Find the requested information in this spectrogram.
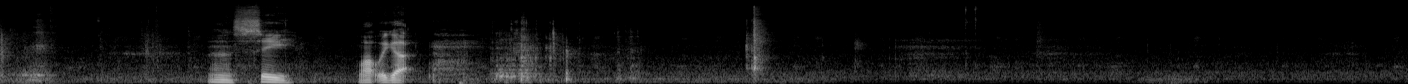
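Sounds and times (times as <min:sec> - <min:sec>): computer fan hiss: 0:02.1 - 0:04.5.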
